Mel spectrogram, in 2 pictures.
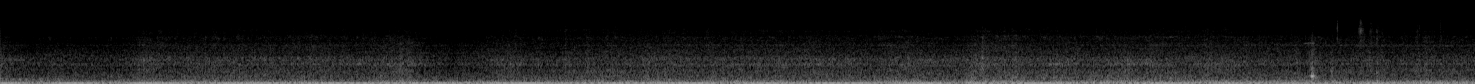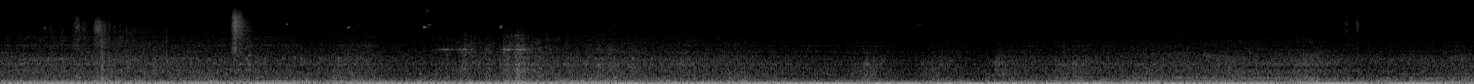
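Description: Heavy truck engine running with a steady low rumble, with a couple of short hisses about halfway through.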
